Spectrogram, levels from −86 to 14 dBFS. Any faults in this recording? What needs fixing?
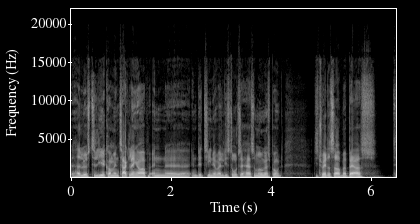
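Nothing in the signal calls for fixing, since no technical faults can be heard anywhere in the recording.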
